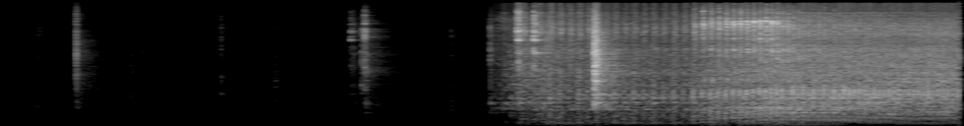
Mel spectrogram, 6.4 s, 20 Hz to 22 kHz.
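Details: PowerMate generator (model PM0123250) that ran but made no power, fitted with a Predator AVR: after a few clicks the small engine fires and holds a steady, even drone. Voltage adjusted to 121 V, now generating normally.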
